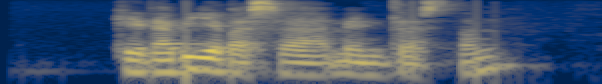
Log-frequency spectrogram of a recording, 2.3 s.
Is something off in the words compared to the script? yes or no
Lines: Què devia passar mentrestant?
no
